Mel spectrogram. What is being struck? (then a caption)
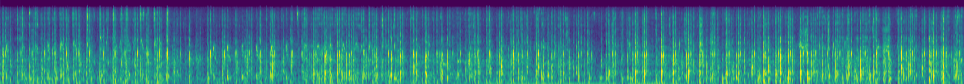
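Small cardboard box. A small, hollow printed cardboard medicine box with a blue and white shield-and-cross logo is held in both hands and tapped fast with fingertips and nails. The result is a dense, steady stream of dry, papery clicks and taps that stop almost instantly, with a bright crisp edge and very little low end.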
